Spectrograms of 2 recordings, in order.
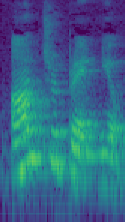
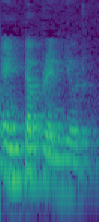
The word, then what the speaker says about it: entrepreneur: and EU are understood the pronunciation is entrepreneur it is not enterpreneur right so be very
